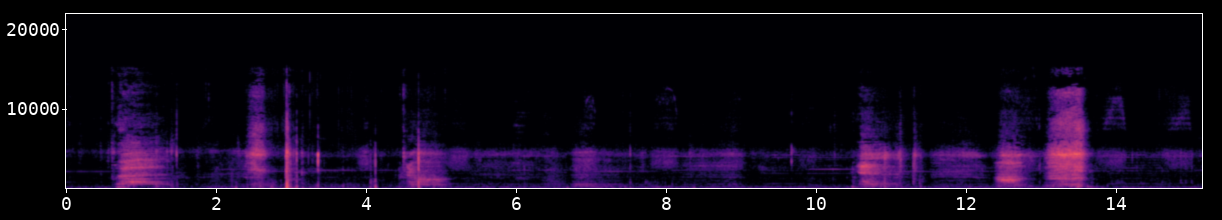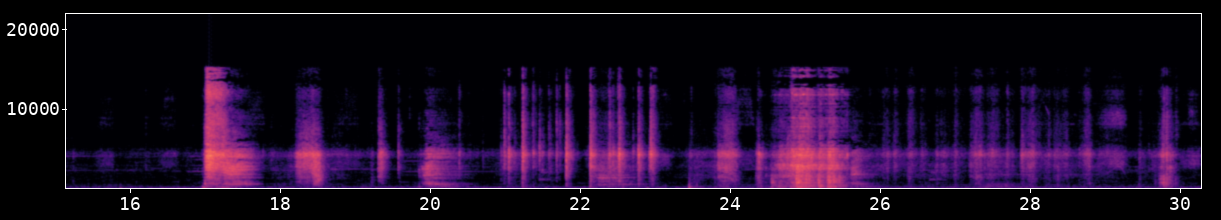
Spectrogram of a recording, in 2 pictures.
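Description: A man forcing out sharp, noisy breaths in irregular bursts as he strains to bend a quarter-inch Grade 8 bolt by hand. There is a low thump about three seconds in, and the loudest breaths come a little past halfway and again near the end.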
